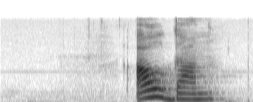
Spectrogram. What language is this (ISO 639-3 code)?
rus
